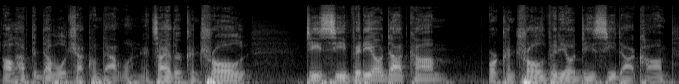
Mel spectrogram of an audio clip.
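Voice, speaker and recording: A man's voice: on the low side, normal speed. Rambling congested man. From Washington, D.C. area. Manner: rambling, trailing off into quiet asides. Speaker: company founder. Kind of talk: rambling monologue.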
